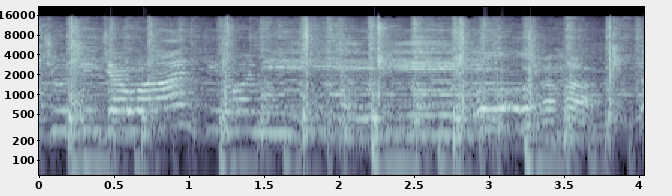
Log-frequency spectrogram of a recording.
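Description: Khowar folk song: a man singing over a steady frame-drum beat, with a Chitrali sitar, a long-necked plucked lute, playing along.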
